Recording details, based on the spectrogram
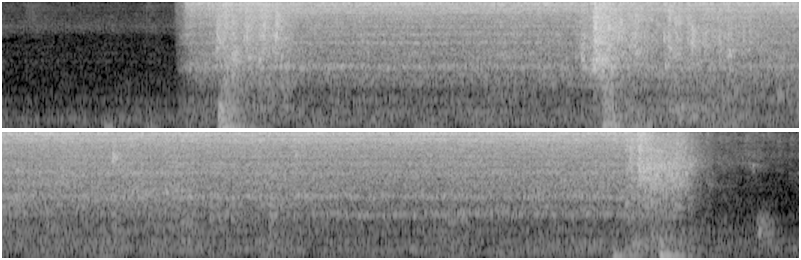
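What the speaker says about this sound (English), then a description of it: "I'm going to add a little bit of water." Water pours steadily from a tap for several seconds into a cooking pot, a constant rushing hiss that starts and stops abruptly.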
